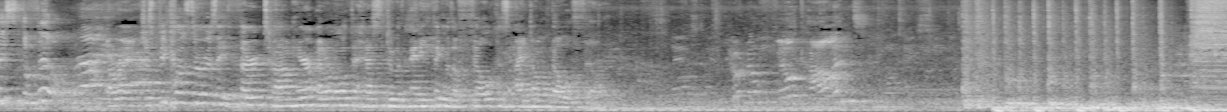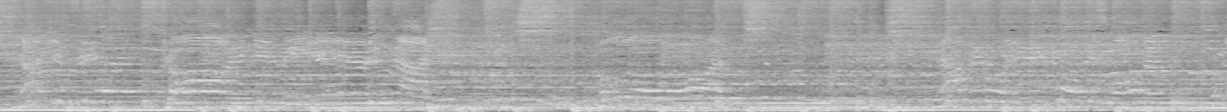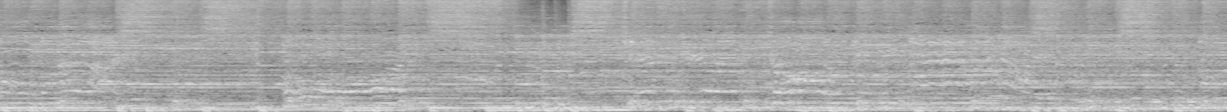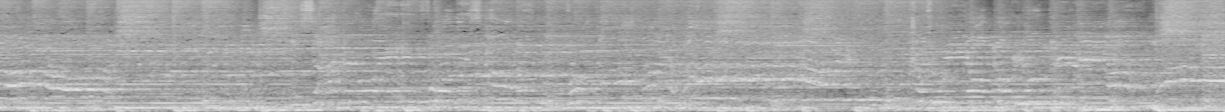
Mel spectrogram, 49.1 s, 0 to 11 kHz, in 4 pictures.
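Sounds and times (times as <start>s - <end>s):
live rock band playing: 9.6s - 49.0s
man singing: 12.2s - 29.6s, 30.2s - 49.0s.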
